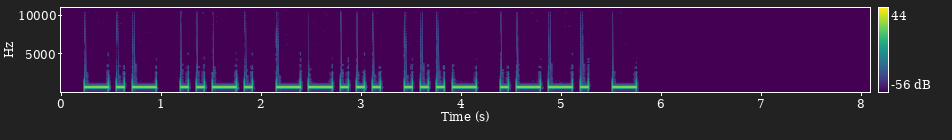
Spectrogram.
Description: Morse code, heard as a keyed tone, about 15 wpm, 700 Hz. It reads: KF7VPT
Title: USA Call Signs Repeated 3x 15wpm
